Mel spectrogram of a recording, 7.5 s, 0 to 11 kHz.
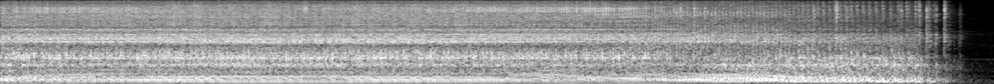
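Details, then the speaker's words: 1970 Suzuki T350 Rebel two-stroke twin, long stored, just started on choke after carb cleaner: raspy idle wavers and sags, dies after about seven seconds; owner unsure the left cylinder is running, suspected dead cylinder. "yeah let's see I don't know if it's running on the left we'll try again"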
